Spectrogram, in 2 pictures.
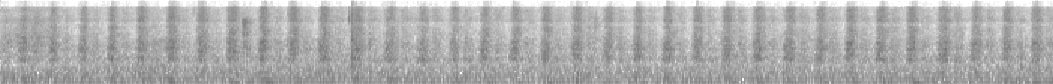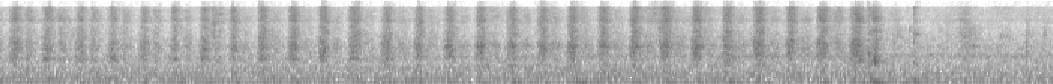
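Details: Rottweiler in labour, delivering puppies, breathing in a fast, even pant of roughly two and a half breaths each second. The pace holds across the whole stretch, with a brief sharp sound near the end over a constant low hum.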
